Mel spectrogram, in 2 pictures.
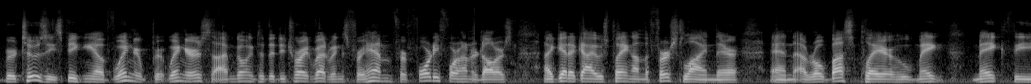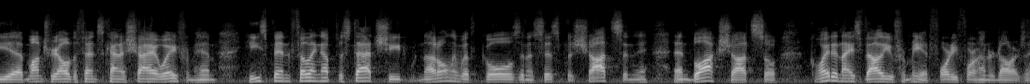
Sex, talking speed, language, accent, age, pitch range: male, 220 wpm, English, American, 50-69, 115-140 Hz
